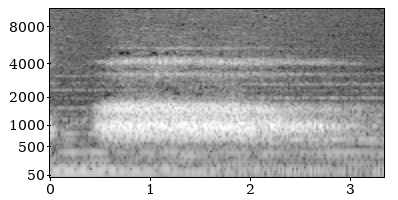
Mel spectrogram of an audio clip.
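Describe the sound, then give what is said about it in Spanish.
A deep breath in and out during a guided breathing exercise: a soft, airy rush that swells in and then slowly fades over a few seconds, with faint low tones underneath. “Una vez más, inhala llenando tus pulmones de aire. Y exhala toda tensión acumulada en tu cuerpo.”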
